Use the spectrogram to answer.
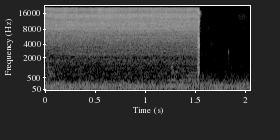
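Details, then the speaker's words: Daily dental office opening routine: a low-speed dental handpiece with a rotary instrument is run via the rheostat to check rotation and air pressure. A steady, airy hiss cuts off abruptly. "and now we will check the low speed hand piece by attaching the rotary instrument and then we would check for rotation and air pressure by pressing on the Rio"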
